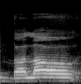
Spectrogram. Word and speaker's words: बलाओ: हमै ममता जल बलाओ लोभ जलाओ अभिमान। – ए बलाओ जलाओ इस तरह उच्चारण करना है, बलो जलो नहीं कहना।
